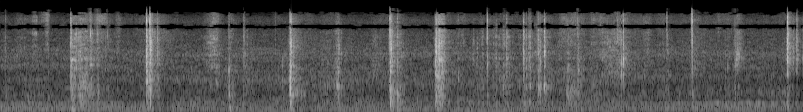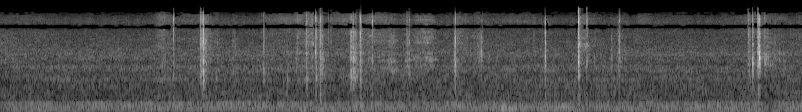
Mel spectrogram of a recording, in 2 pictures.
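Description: A plastic case clicks and rattles as hands handle it.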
